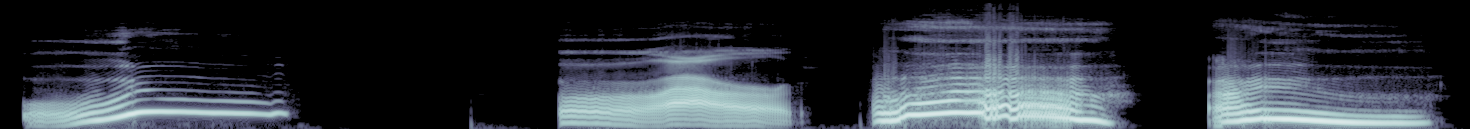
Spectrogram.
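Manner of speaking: loud, very slow, eerie spooky calls. Asking a listener if it would scare them, making random cave sounds. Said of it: "Those are random cave sounds. Would you get scared by that?".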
